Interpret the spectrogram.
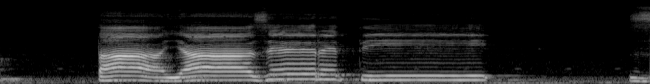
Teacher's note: আগা সামনের দাঁতের গোড়া থেকে আদায় করিবে পাতলা করে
